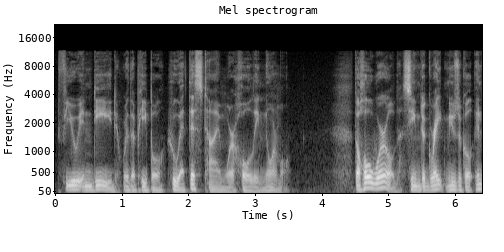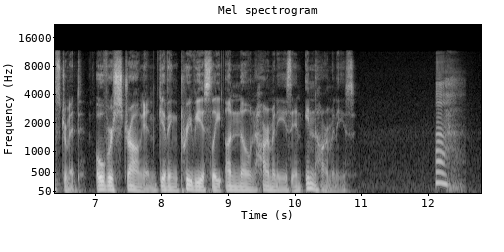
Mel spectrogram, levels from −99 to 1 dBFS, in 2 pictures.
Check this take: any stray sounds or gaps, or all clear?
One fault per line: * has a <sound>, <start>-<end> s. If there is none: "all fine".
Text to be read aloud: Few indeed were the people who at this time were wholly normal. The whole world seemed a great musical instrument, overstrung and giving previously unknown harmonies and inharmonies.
* has a sigh, 12.1-12.6 s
